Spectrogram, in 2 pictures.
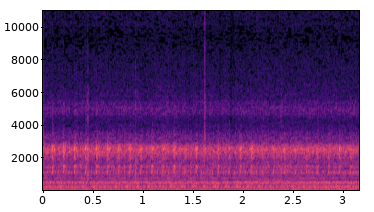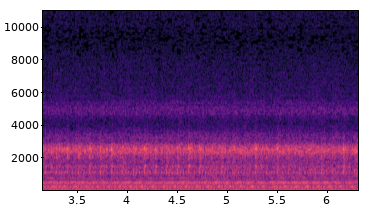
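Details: VW Golf IV 1.4 16v, 102K+ on the counter, idling with sharp throttle blips: metallic rattle just after the engine block as revs rise and fall; exhaust pipe suspected, source not confirmed.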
